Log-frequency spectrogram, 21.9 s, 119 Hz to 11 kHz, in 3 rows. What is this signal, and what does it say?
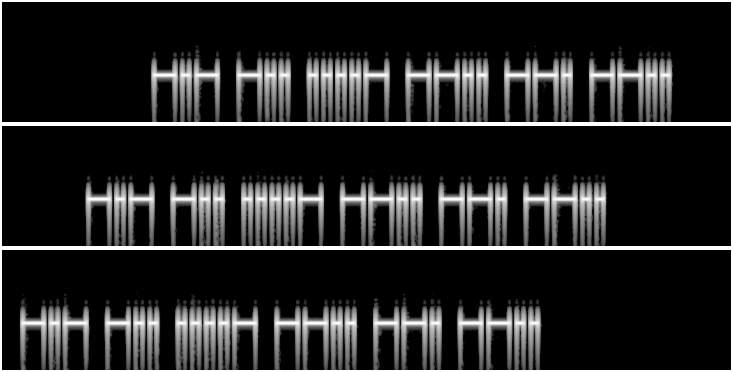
Morse code, heard as a keyed tone, about 17 wpm, 700 Hz. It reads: KD4ZGZ KD4ZGZ KD4ZGZ
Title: USA Call Signs - 6 Characters - Repeated 3x - 17wpm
